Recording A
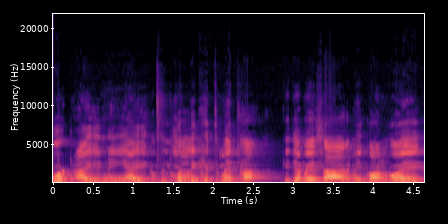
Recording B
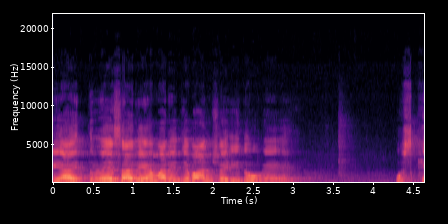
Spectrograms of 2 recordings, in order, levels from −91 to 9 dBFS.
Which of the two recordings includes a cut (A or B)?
A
